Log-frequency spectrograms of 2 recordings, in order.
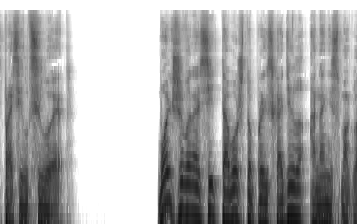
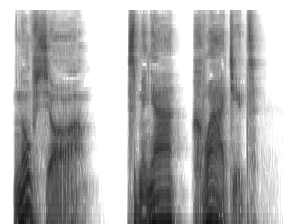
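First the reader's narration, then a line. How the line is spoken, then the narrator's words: Hissed. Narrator (Russian): прошипел кто-то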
